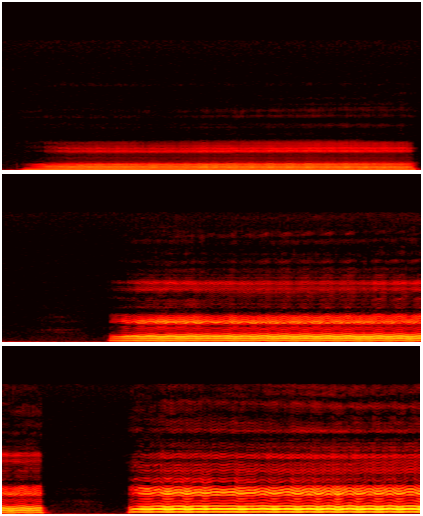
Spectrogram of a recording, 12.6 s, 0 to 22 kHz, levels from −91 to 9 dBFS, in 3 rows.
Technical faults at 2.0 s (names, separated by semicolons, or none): compressed frames skipped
